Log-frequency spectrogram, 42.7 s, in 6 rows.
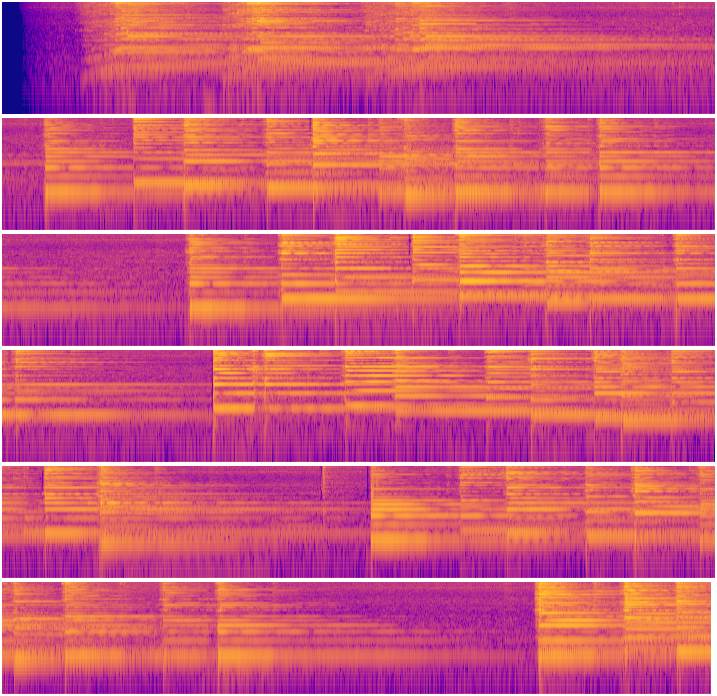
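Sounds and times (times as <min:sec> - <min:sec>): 
harp music: 0:00.7 - 0:42.7.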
